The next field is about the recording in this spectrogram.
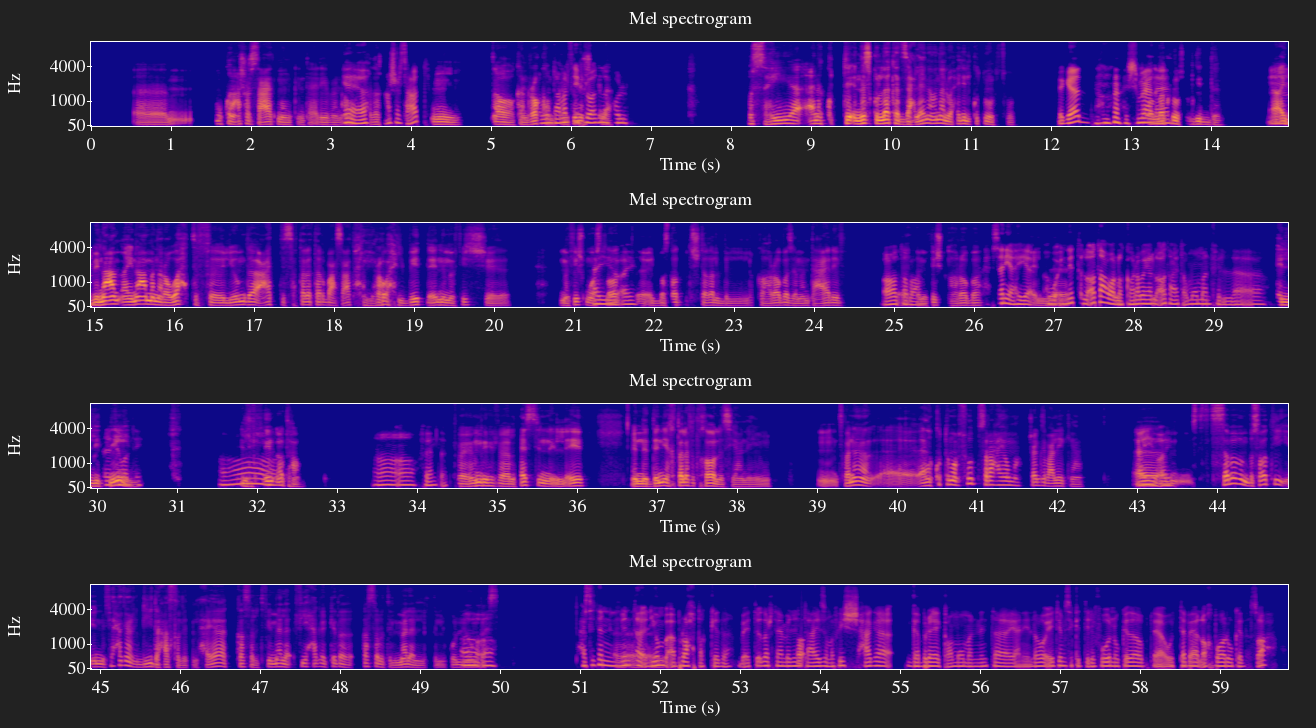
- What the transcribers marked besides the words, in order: chuckle; tapping
- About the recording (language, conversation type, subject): Arabic, podcast, تحب تعيش يوم كامل من غير إنترنت؟ ليه أو ليه لأ؟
